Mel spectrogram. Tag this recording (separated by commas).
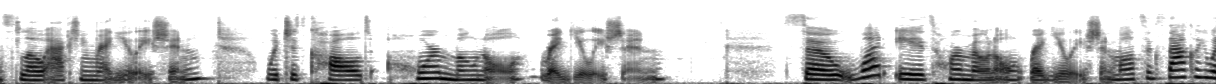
monologue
